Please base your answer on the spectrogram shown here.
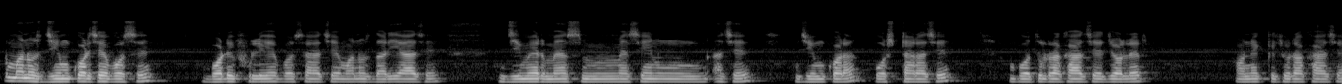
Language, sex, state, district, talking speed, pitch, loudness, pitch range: Bengali, male, West Bengal, Malda, 115 wpm, 130 Hz, -24 LUFS, 130-135 Hz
